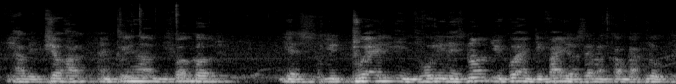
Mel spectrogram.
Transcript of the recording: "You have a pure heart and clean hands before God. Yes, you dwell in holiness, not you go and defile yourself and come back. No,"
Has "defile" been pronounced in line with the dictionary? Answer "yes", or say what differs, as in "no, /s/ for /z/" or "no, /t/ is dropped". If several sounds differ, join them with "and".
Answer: no, /n/ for /l/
